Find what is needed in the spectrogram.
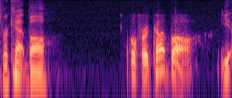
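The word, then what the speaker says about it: racquetball: pardon it's raet ball it's not racketball it's raquet ball oh for cut ball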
